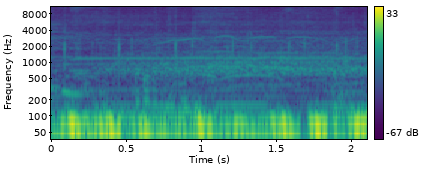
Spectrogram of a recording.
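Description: Live band playing a groove with heavy bass and drums while the audience cheers and whoops for the bassist, who has just been introduced.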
